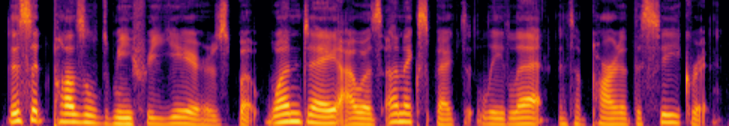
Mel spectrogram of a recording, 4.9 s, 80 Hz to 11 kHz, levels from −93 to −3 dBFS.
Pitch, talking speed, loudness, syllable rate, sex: 160 Hz, 220 wpm, -19 LUFS, 5.8 syllables/s, female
